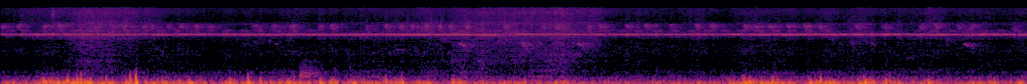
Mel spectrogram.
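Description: Leaves rustle as plants are pulled by hand.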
